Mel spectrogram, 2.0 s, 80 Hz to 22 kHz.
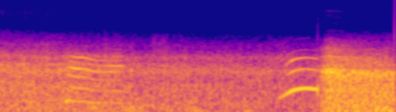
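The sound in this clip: Someone wading into the sea at the Posto 12 beach: rushing surf and splashing water, loud wind buffeting the microphone, and a sharp surge of splashing near the end, with brief voices.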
